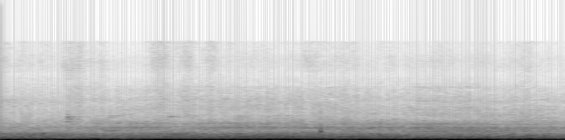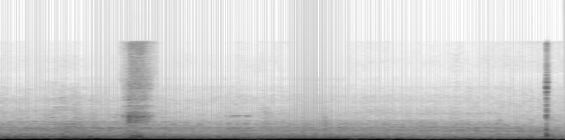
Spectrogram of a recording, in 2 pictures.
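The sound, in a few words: road traffic with trucks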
